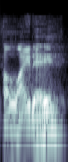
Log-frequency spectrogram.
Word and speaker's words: Alaide: Can you say her name slowly, because she's got the craziest name, and spell it for us too? It's Elide, and it's ALAIDE.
